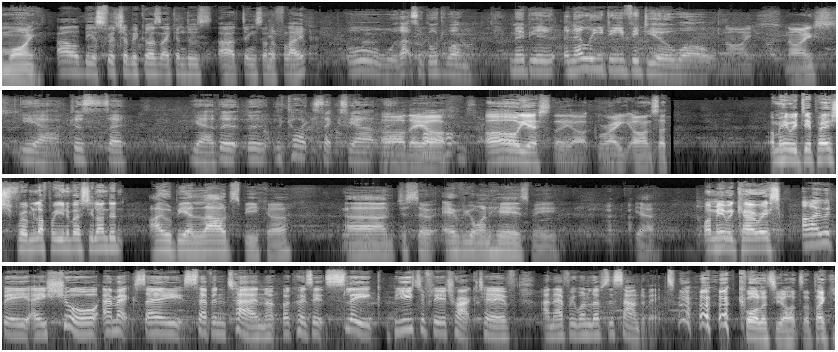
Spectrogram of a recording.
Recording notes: LTSMG TAKEOVER. Recorded a takeover show interviewing all of the sponsors and delegates and even got to try some axe throwing.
